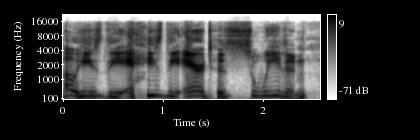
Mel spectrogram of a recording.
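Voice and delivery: laughing out loud, high. Real, not acted. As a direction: blurt it through laughter. Laughing exclamation.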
